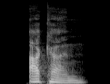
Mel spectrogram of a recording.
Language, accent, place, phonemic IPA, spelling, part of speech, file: German, Germany, Berlin, /ˈʔakɐn/, ackern, verb, De-ackern.ogg
- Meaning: 1. to plow 2. to slog away, to work hard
